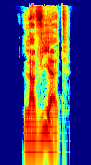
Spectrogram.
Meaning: 1. past participle of lavieren 2. inflection of lavieren: second-person plural present 3. inflection of lavieren: third-person singular present 4. inflection of lavieren: plural imperative
- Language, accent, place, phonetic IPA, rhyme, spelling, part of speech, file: German, Germany, Berlin, [laˈviːɐ̯t], -iːɐ̯t, laviert, verb, De-laviert.ogg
